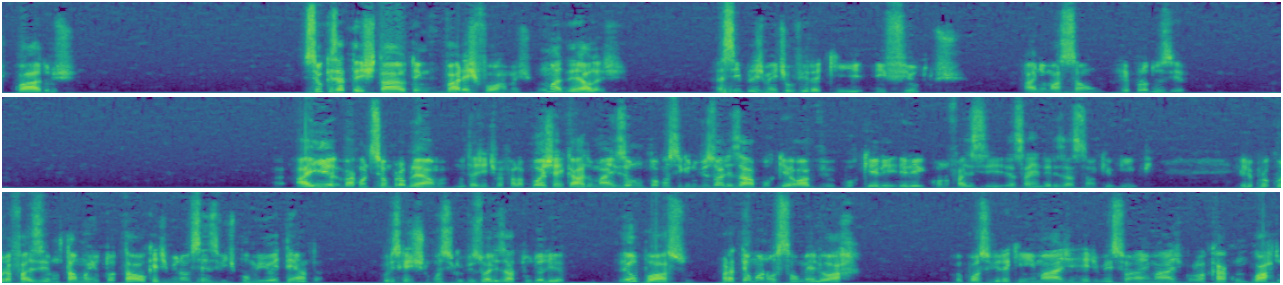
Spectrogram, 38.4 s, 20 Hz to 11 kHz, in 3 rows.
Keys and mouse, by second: 0.3 click, 1.9 click, 2.8 click, 4.1 click, 6.6 click, 9.4 click, 12.0 click, 14.6 click, 23.9 click, 25.3 click, 35.6 click, 36.9 click, 37.6 click.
